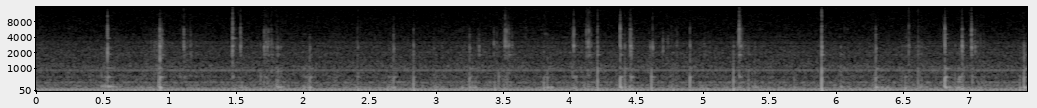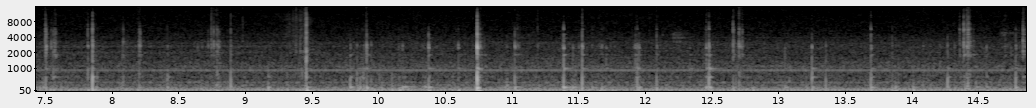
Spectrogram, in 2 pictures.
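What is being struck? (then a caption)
Glass tea bottle with metal screw cap. Fingernails tap and click on the screw cap and glass neck of an Arizona glass tea bottle filled with tea and held sideways. The taps come as quiet, sharp, bright clicks that die away almost instantly, scattered irregularly over a steady low hum.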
